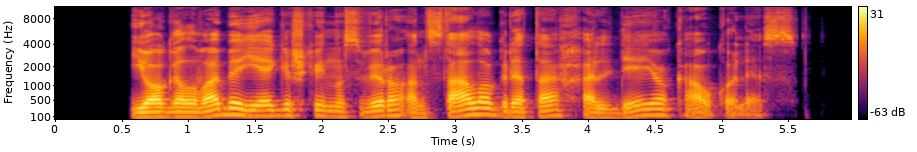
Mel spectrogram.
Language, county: Lithuanian, Klaipėda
